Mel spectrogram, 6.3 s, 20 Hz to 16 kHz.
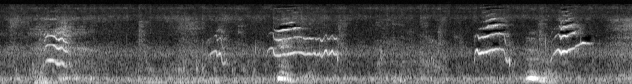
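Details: Newborn domestic kittens, born on Christmas Day, 25 December 2023, as the mother cat washes the little black kitten. Thin, high, rising mews come in about four separate bursts over several seconds against a low steady hum.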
